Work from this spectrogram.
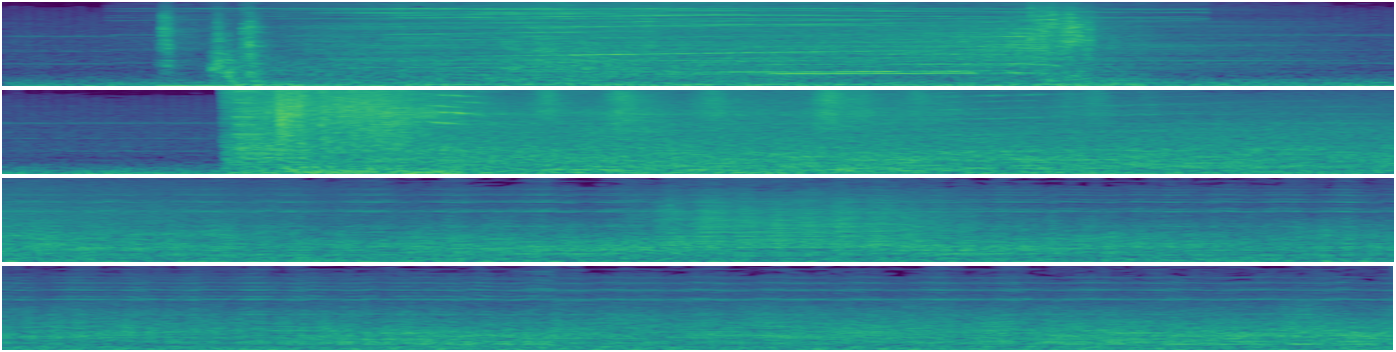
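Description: A spaceship in the space combat game Rebel Galaxy accelerates to sublight speed, a loud sustained engine roar and whoosh that surges sharply midway and then holds steady as a dense rumbling drone.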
